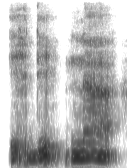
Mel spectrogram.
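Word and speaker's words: اهْدِنَا: Donc là, c'est le I. Donc là, il faut prononcer ça comme I. Ihdina.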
